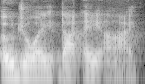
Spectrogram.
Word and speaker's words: Ojoy: It's called ojoy.ai. Ojoy. Yeah, ojoy.ai is how you spell that.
